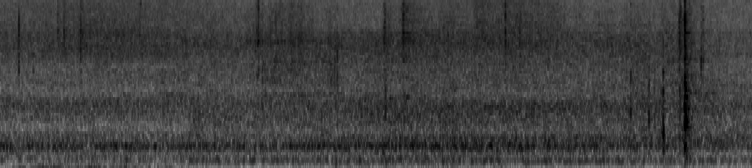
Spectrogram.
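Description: Honeybees hum in a continuous, fairly quiet drone around an open beehive, with a few brief louder buzzes as individual bees pass close near the end.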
